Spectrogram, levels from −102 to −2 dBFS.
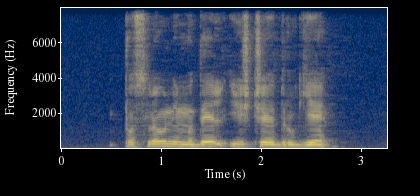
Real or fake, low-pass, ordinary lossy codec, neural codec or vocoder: real; none; none; none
